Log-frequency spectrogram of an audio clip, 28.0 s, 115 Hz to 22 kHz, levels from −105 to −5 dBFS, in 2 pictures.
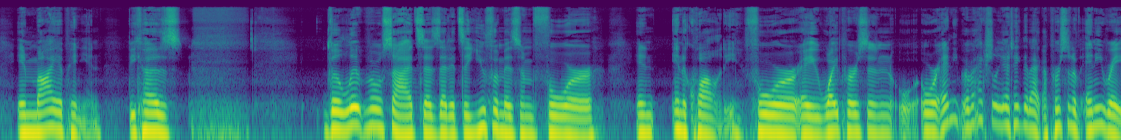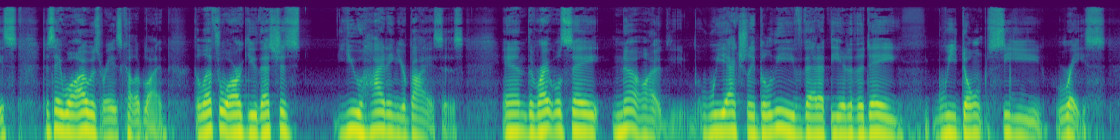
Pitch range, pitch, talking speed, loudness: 140-160 Hz, 150 Hz, 150 wpm, -20 LUFS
